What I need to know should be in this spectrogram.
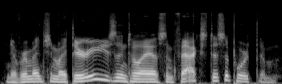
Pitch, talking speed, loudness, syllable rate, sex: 135 Hz, 275 wpm, -17 LUFS, 6.5 syllables/s, male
